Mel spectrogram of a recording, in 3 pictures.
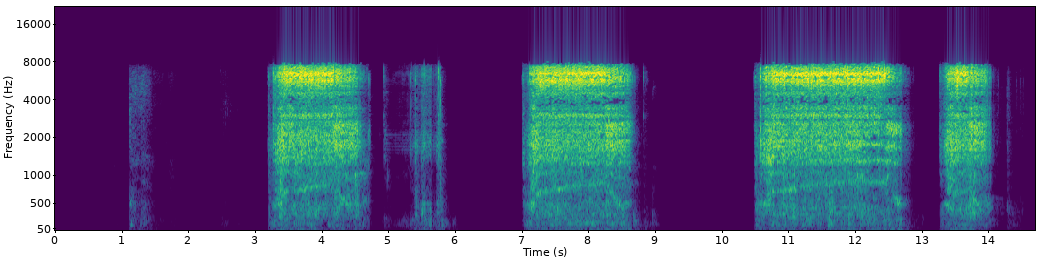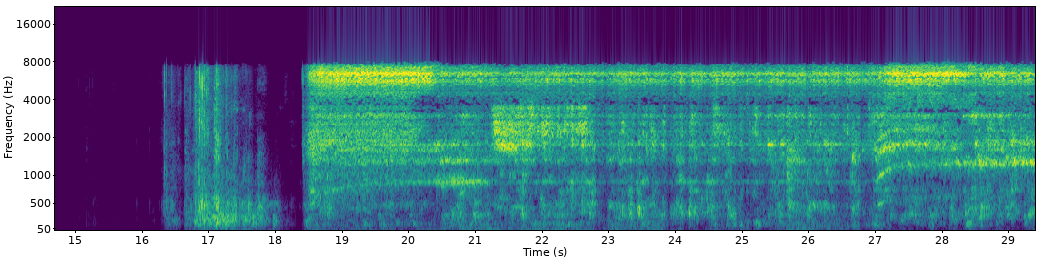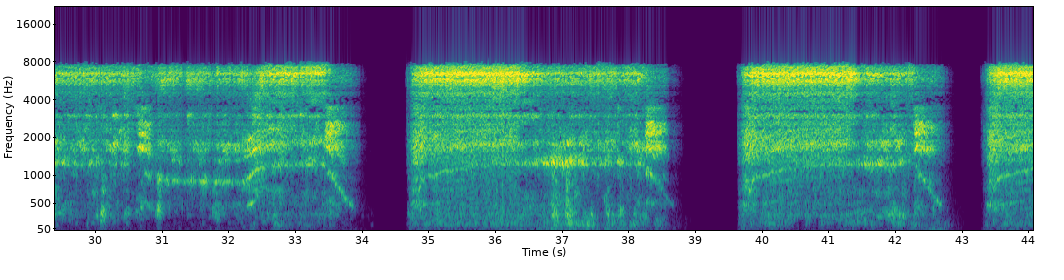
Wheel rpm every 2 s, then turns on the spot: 0, 20, 30, 30, 30, 50, 50, 10, 0, 60, 110, 110, 110, 130, 160, 140, 120, 70, 160, 60, 140, 70.
none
